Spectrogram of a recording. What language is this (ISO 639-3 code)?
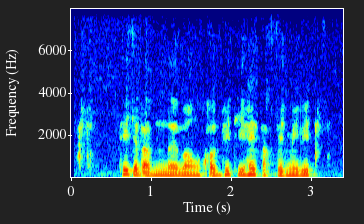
tha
